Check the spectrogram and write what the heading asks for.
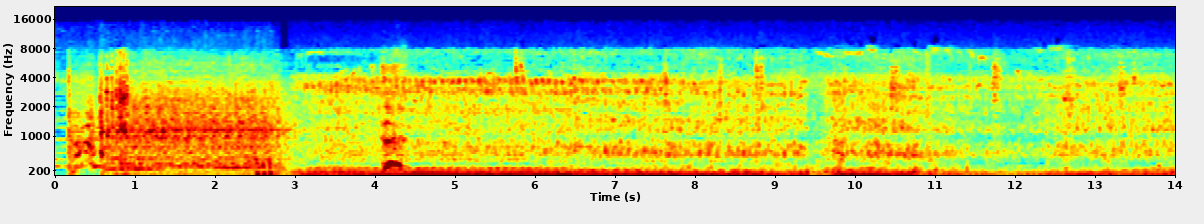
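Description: Tractor engine running steadily, louder and rougher for the first three seconds.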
